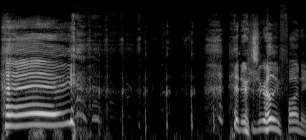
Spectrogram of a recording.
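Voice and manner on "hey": high, loud group shouting. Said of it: "all his friends are like".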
